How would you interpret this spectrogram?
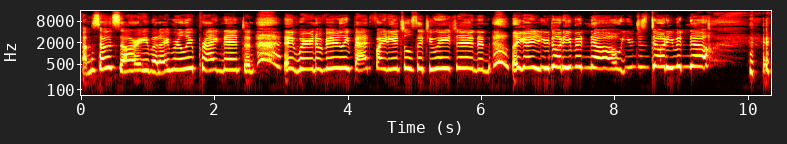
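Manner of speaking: high, tearful pleading through sobs; crying apology. Retold or imitated. Pregnant caller begging the insurance agent, tearful. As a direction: plead through tears, voice breaking. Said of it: "and I started crying".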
